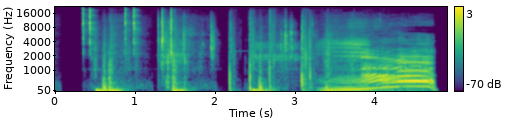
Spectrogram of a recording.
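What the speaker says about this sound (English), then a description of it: "Look, they have horns. It's a cow." Cows lowing in a Minecraft modpack game: a few short clipped moos, then a long drawn-out moo that rises and swells, loud and close, with no speech.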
